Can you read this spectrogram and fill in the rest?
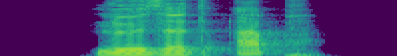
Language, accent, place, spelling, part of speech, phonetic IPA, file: German, Germany, Berlin, löset ab, verb, [ˌløːzət ˈap], De-löset ab.ogg
- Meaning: second-person plural subjunctive I of ablösen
